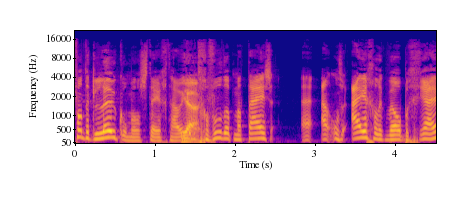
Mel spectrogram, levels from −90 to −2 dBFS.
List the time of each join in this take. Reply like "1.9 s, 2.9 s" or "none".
none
